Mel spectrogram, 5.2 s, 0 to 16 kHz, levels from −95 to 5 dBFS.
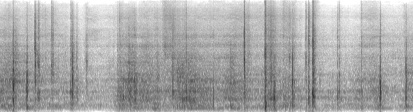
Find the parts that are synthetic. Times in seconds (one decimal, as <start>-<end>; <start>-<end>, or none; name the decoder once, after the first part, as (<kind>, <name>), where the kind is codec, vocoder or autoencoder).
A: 0.0-5.2 (codec, SNAC)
